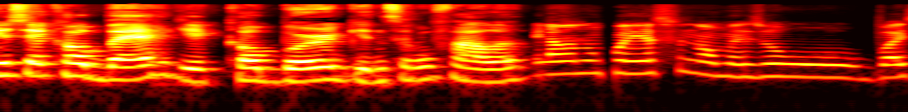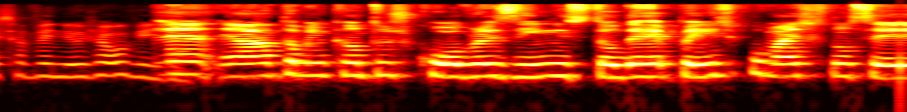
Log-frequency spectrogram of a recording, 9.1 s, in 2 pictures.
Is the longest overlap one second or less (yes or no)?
yes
